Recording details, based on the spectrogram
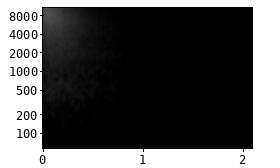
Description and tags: Railway station waiting room
IR recorded a long time ago in the waiting room at Hayes and Harlington railway station. Another one I'll never use but someone might.
HAY waiting room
